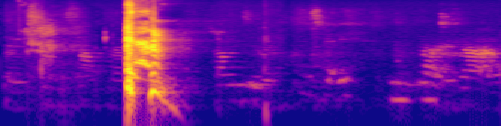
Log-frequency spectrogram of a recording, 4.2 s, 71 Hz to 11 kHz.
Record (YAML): cough_length: 4.2 s
cough_amplitude: 32768
cough_signal_mean_std_ratio: 0.21
survey_phase: beta (2021-08-13 to 2022-03-07)
age: 45-64
gender: Male
wearing_mask: 'No'
symptom_none: true
smoker_status: Never smoked
respiratory_condition_asthma: false
respiratory_condition_other: false
recruitment_source: REACT
submission_delay: 1 day
covid_test_result: Negative
covid_test_method: RT-qPCR
influenza_a_test_result: Negative
influenza_b_test_result: Negative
